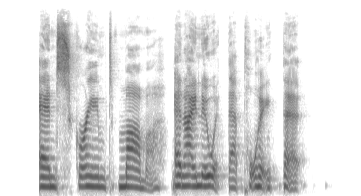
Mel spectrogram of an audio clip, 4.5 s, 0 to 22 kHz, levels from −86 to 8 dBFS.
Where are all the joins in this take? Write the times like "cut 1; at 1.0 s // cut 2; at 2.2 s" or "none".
cut 1; at 2.1 s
